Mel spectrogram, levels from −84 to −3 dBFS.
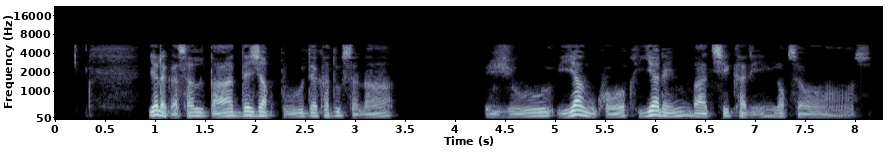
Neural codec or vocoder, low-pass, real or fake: none; 5.4 kHz; real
